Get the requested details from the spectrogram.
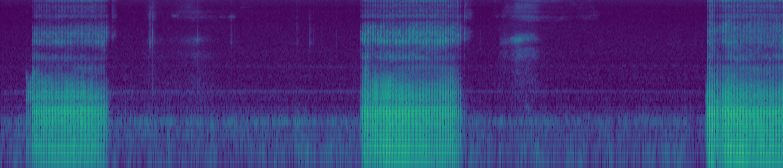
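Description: An English Bulldog snores in loud, rasping bursts lasting about two seconds each, with quiet breathing between.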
